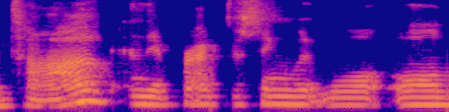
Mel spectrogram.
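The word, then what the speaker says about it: ת: It's called the letter Tav, and the one with the dot used to be called Sav. In Sephardic Hebrew, we pronounce them both as a T. Okay, whether it has a dot or no dot, it still has a T sound.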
